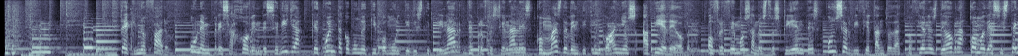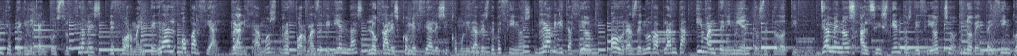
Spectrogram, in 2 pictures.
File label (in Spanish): Cuña Publicitaria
